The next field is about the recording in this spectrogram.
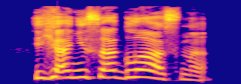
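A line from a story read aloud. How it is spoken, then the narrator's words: Shouting while struggling. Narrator (Russian): кричала я, отбиваясь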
